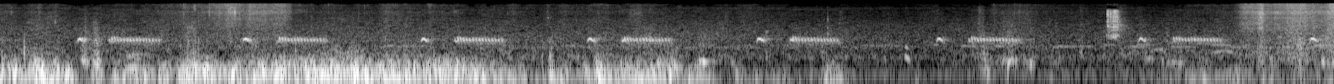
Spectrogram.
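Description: A bird calling steadily: a short pip followed by a longer note at the same pitch, repeated about once a second. Under it is a low rumble that fades out about halfway, and a burst of hiss comes near the end.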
